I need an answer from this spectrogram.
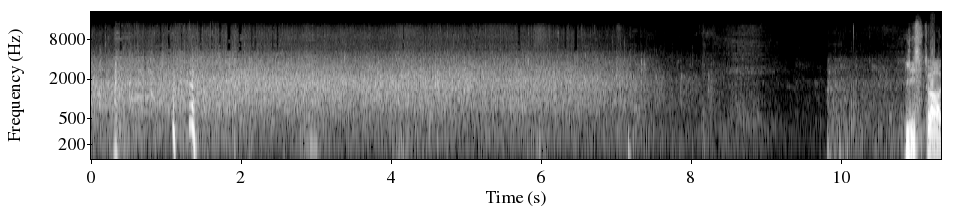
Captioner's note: applause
